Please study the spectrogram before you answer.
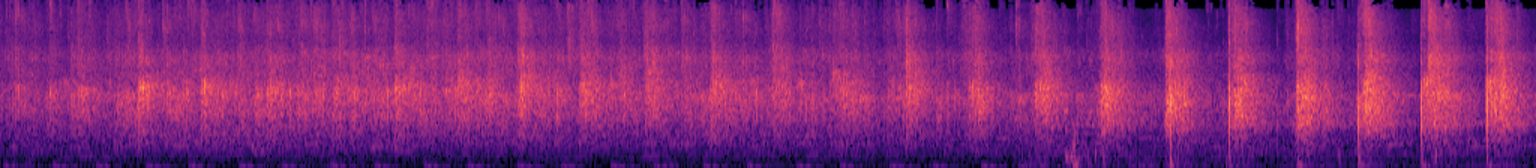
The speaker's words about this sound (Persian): تشویقشون کنیم بیان بالا.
